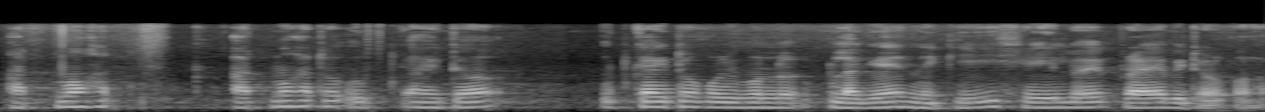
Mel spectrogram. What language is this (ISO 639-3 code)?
asm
